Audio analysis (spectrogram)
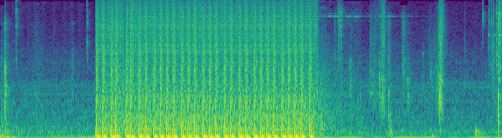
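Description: Sustained automatic weapon fire in the video game Phantom Forces, one fast, steady burst of about two seconds, loud and close, followed by quieter clicks and handling noises.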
